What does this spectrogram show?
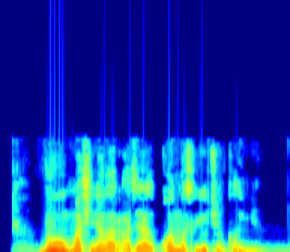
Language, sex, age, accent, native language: Uzbek, male, 18-24, Toshkent shahri, Uzbek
